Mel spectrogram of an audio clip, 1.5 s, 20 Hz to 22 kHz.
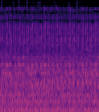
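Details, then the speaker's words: Ford F-150 EcoBoost at idle: light, fast ticking over engine note; valvetrain and injector tick, considered normal, not a knock. "There is two types of noise coming from this EcoBoost engine, and you might not have an EcoBoost, you might have a 5.4 or maybe 5.0."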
